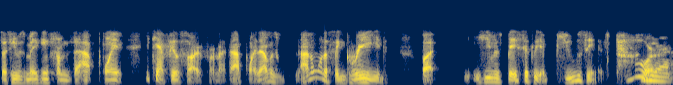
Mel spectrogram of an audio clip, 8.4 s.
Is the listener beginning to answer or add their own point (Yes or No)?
Yes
